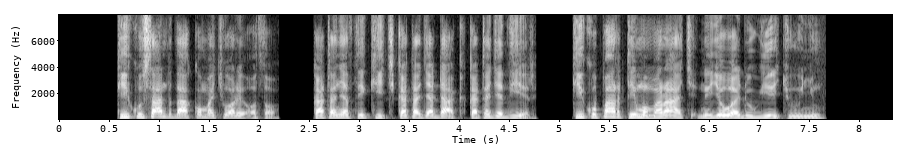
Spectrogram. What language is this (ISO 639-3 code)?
luo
